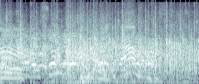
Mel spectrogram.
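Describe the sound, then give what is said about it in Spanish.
A crowd applauds with dense, steady clapping that fills the whole stretch, while voices chatter and call out over it. “Bueno, un aplauso, gracias.”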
